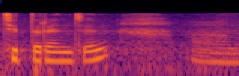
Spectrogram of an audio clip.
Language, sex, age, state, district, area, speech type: Malayalam, female, 30-45, Kerala, Alappuzha, rural, spontaneous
